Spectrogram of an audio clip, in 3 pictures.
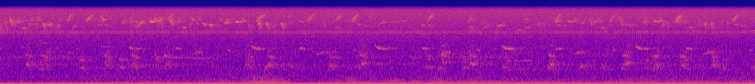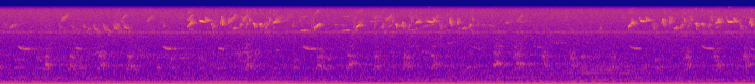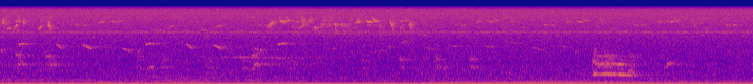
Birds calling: Chestnut-capped Brushfinch (Arremon brunneinucha), Yellow-backed Oriole (Icterus chrysater), Slate-throated Redstart (Myioborus miniatus)

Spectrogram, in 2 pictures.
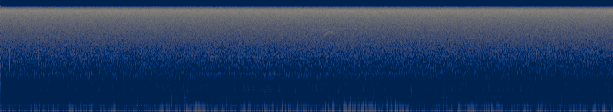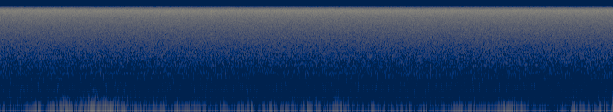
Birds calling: Hawaii Amakihi (Chlorodrepanis virens)

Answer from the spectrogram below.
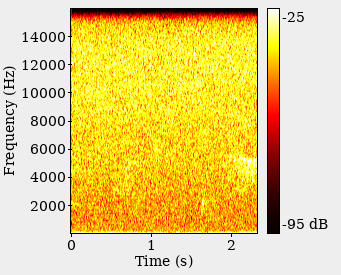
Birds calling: Orange-crowned Warbler (Leiothlypis celata), Swainson's Thrush (Catharus ustulatus)

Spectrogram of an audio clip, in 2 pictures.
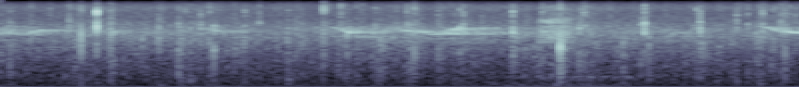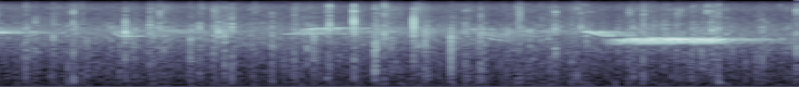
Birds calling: Omao (Myadestes obscurus)

